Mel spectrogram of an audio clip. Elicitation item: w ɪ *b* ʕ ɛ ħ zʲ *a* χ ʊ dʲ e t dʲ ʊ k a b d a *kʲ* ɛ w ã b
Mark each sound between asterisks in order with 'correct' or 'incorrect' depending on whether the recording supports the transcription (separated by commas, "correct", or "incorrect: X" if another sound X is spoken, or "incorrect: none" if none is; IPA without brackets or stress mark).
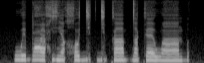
correct, incorrect: ã, incorrect: k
